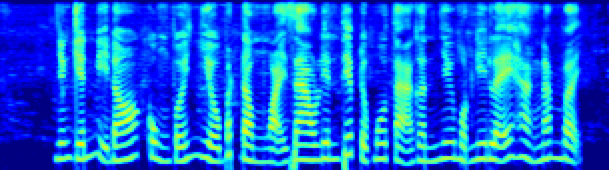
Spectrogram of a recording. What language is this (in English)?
Vietnamese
